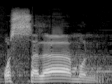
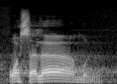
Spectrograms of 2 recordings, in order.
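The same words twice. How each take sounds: First: The word ends with an added 'n' sound. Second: The word ends on a vowel without 'n'. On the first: The speaker calls it wrong. "bukan wassalamun" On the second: The speaker calls it right. "Wassalamun, ya"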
